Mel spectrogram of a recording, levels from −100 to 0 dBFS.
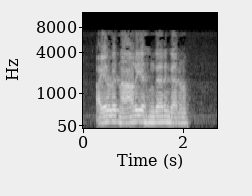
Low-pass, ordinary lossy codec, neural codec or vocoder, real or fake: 7.2 kHz; MP3, 32 kbps; none; real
